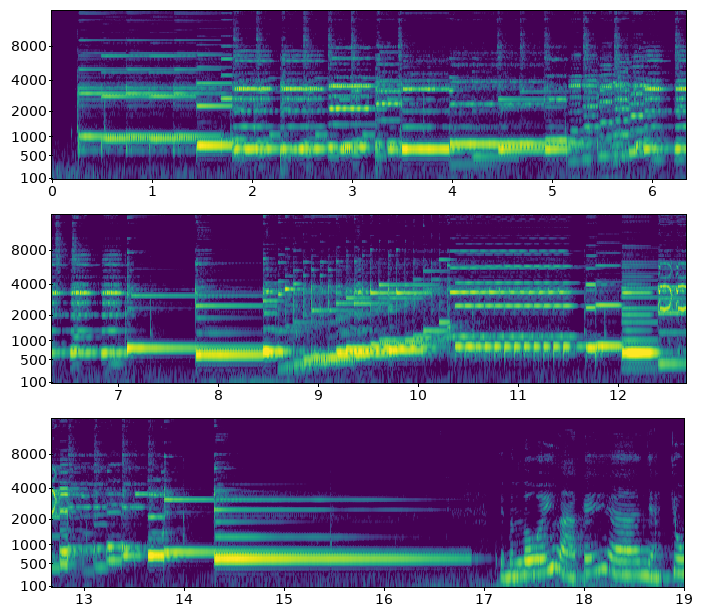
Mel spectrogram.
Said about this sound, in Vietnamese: mình thử chỉnh cho các bạn nghe một số cái tiếng nhạc chuông ha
